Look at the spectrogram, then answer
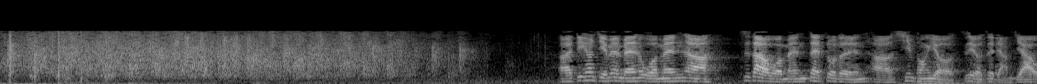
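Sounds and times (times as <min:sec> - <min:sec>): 
audience applauding to welcome newcomers: 0:00.0 - 0:04.9
speech: 0:05.6 - 0:10.3.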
